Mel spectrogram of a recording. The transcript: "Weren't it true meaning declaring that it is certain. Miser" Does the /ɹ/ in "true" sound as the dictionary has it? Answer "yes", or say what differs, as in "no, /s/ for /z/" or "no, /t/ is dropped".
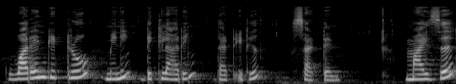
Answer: yes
